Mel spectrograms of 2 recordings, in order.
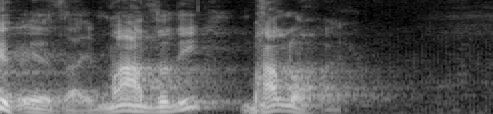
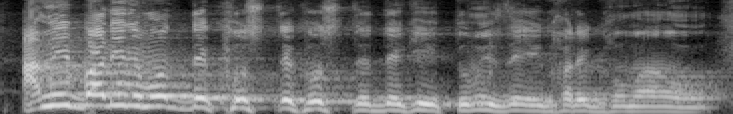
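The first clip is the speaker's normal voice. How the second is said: normal talking voice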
